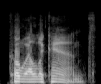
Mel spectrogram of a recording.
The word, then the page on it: coelacanth: American English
